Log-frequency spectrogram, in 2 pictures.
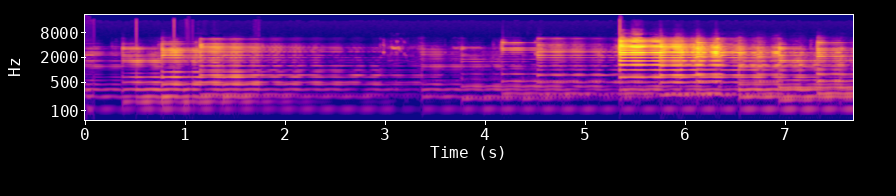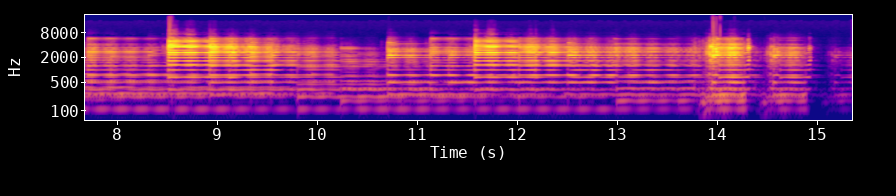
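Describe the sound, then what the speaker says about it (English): An electric guitar runs through a Strymon Mobius tremolo effect. Sustained, heavily processed chords and notes pulse and shimmer at a loud, steady level, played alone with no talking. "Here's the trem on the Mobius."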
